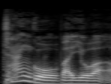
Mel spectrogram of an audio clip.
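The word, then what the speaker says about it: Tagovailoa: Er wird zwar Tagovaioa geschrieben, aber man spricht ihn Tango Vaioa aus.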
